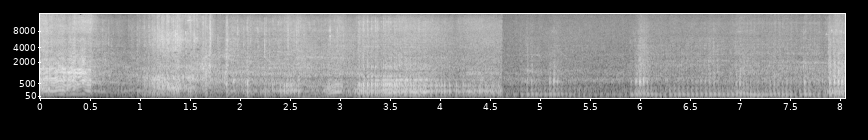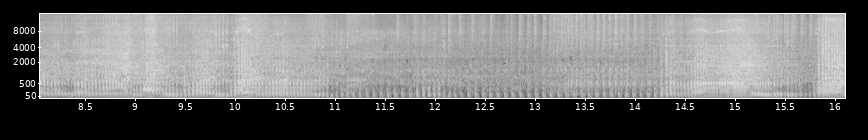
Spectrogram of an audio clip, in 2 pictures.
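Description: Tyres churn and spray loose dirt.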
